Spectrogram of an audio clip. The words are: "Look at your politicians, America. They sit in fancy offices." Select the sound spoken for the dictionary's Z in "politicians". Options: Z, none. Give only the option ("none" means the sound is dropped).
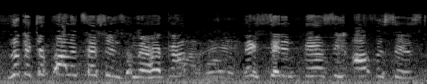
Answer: Z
